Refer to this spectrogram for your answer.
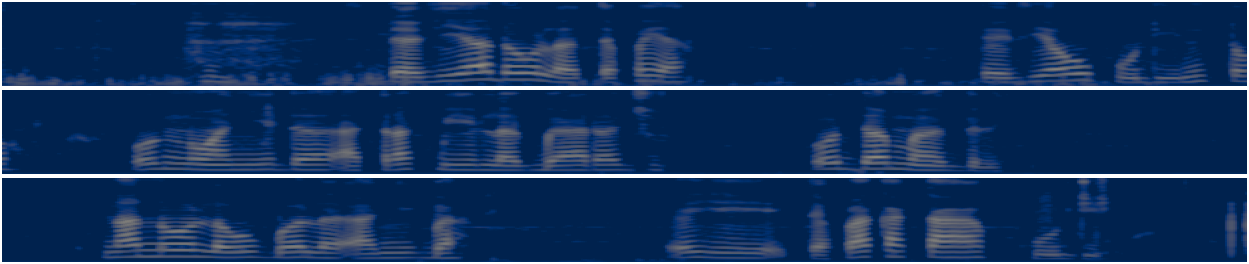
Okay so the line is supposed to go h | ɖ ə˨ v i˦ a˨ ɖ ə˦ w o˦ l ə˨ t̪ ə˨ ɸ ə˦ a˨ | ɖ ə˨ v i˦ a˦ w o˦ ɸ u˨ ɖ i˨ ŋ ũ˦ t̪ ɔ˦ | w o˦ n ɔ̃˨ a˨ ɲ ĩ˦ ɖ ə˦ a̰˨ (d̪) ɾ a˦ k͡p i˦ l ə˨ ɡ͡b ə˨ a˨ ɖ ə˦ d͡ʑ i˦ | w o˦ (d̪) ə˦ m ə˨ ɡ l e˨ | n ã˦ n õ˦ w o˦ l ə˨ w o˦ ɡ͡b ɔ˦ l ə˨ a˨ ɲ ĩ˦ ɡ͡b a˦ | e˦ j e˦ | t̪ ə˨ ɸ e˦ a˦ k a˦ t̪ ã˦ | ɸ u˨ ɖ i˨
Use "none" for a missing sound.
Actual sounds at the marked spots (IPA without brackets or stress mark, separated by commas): t̪, d̪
